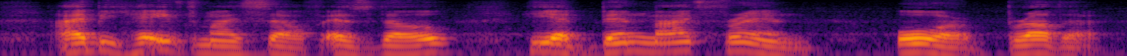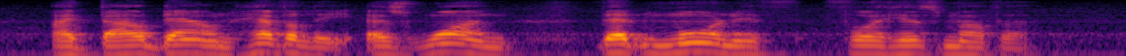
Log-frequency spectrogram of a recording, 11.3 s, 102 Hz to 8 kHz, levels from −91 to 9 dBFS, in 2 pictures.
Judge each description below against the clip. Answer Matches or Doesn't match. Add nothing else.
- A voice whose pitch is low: Matches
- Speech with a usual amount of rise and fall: Matches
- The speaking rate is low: Matches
